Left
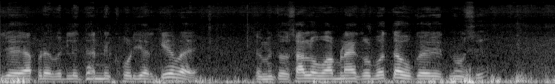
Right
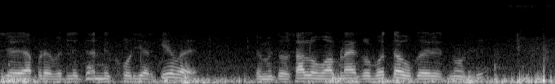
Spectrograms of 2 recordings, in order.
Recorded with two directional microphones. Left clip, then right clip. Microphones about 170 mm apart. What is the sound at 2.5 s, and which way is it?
Speech, 10° left (ahead or behind).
